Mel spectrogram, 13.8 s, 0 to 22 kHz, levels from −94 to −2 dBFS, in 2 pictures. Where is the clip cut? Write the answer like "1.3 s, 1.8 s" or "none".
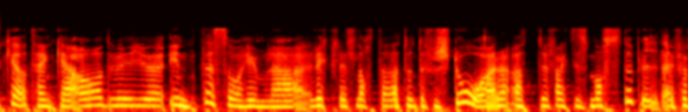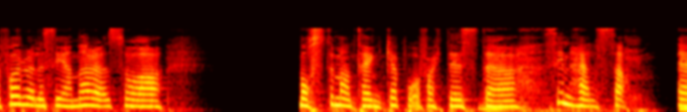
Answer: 3.1 s

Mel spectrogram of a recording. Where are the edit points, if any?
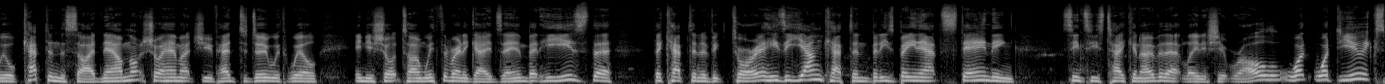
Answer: none

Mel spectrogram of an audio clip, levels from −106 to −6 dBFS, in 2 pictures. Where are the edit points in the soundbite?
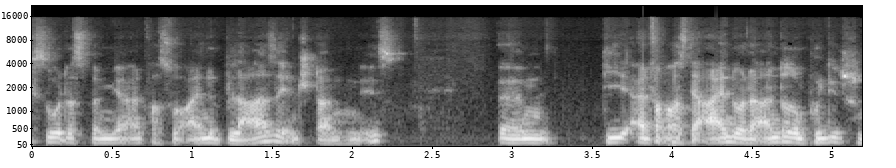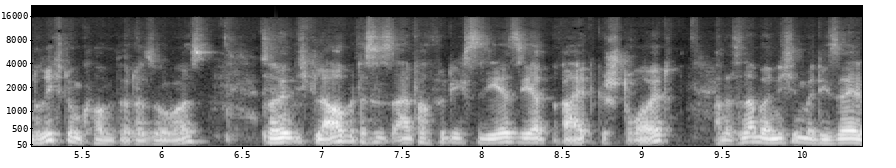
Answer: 9.5 s

